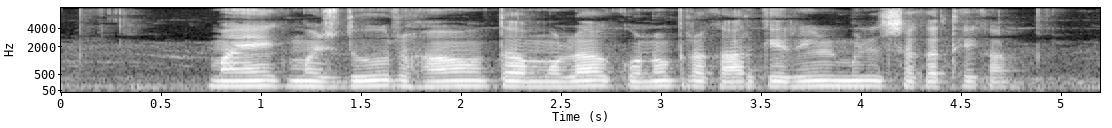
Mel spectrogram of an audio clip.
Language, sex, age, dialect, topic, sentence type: Chhattisgarhi, male, 18-24, Western/Budati/Khatahi, banking, question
